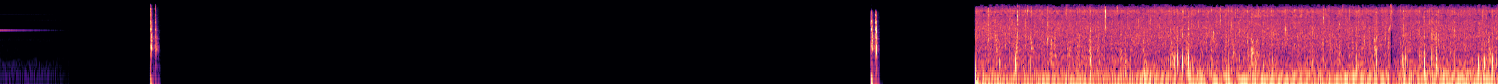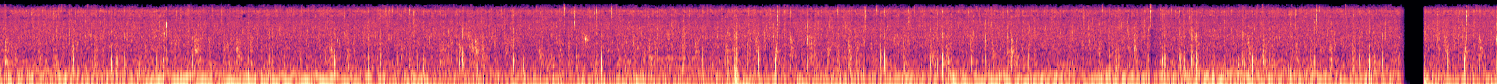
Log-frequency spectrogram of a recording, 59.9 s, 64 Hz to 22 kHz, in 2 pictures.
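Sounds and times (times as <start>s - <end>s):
rain hissing: 19.5s - 59.9s
raindrops ticking on a surface: 19.5s - 59.9s.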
